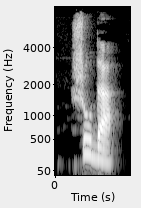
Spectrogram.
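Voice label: "шуда", Komi, female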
